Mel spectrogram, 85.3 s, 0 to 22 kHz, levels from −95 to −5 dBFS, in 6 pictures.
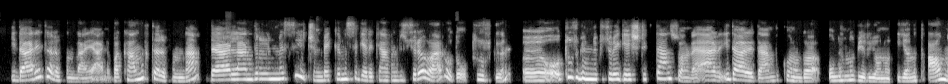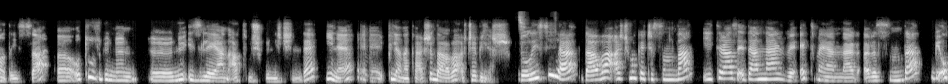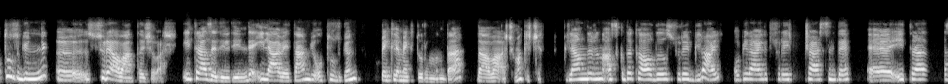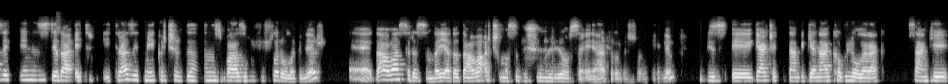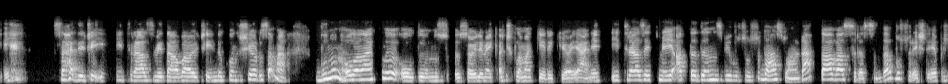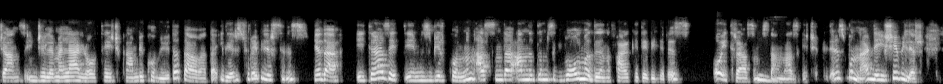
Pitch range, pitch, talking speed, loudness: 180-250 Hz, 215 Hz, 115 wpm, -18 LUFS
